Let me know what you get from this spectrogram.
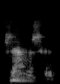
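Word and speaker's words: Przemyśl: If I pronounce the city name correctly, it's like Przemysl.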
